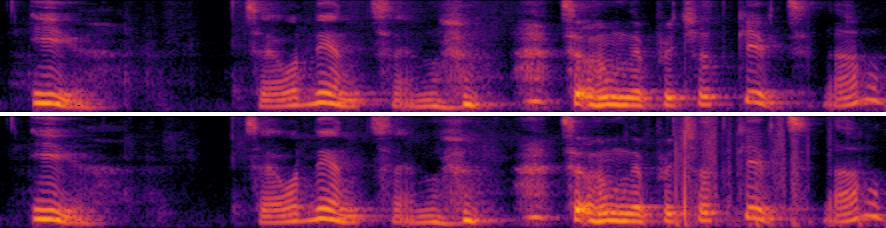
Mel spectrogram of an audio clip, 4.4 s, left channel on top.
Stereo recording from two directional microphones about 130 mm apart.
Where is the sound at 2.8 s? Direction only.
25° left (ahead or behind).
